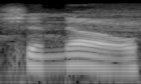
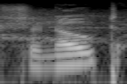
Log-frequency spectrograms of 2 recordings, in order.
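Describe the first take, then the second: First: The final T sound is silent. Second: The final T sound is pronounced. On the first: The speaker calls it right. "I think it's Chanot. I think the T is silent" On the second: The speaker calls it wrong. "It's not Chanot"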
